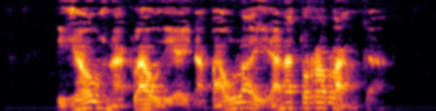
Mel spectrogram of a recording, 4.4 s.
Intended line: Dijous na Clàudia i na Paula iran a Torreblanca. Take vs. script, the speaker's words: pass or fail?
pass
